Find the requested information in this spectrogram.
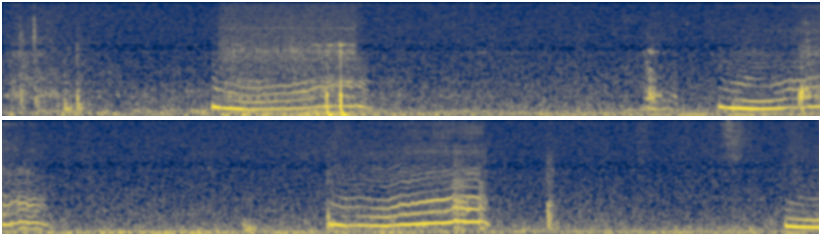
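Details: Domestic cat snoring while asleep: quiet, drawn-out, nasal snores with a wavering tone, repeating roughly every three to four seconds.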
